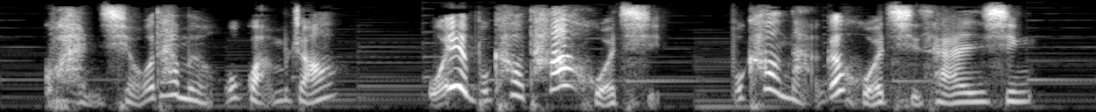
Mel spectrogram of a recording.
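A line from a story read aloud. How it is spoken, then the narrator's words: Laughing. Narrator (Chinese): 又笑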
